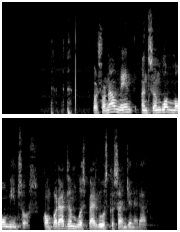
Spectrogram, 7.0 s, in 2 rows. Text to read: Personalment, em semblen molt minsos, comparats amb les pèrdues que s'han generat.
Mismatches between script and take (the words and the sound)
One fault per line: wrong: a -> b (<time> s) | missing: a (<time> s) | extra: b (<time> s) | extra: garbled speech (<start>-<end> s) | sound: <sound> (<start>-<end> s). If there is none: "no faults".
sound: laugh (1.0-1.5 s)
